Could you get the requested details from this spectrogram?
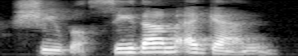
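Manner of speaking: usual speaking voice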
